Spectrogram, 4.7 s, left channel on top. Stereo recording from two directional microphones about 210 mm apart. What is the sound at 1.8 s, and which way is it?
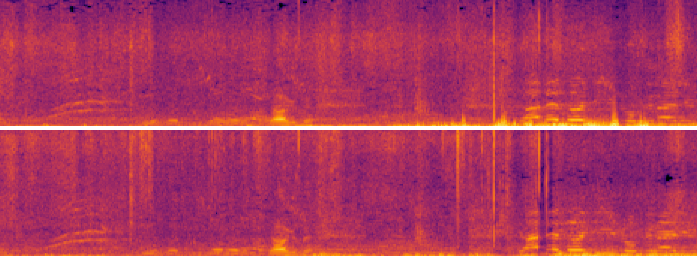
Speech, 15° right (ahead or behind).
